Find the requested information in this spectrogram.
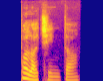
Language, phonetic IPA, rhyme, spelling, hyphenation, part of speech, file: Hungarian, [ˈpɒlɒt͡ʃintɒ], -tɒ, palacsinta, pa‧la‧csin‧ta, noun, Hu-palacsinta.ogg
- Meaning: pancake, crêpe (thin batter cake)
